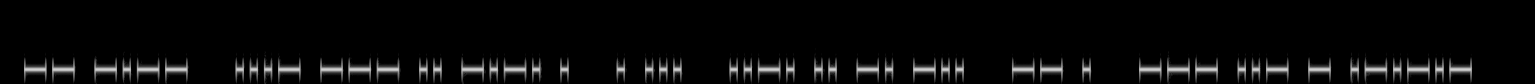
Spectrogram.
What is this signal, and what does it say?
Morse code, heard as a keyed tone, about 17 wpm, 700 Hz. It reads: MY VOICE ES FIND ME OUT.
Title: Sentences from Top 500 Words and Abbreviations 17wpm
